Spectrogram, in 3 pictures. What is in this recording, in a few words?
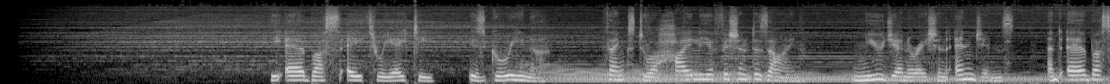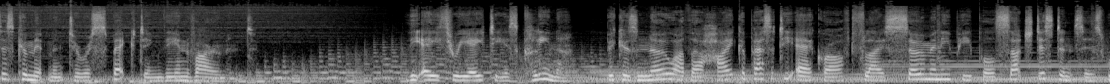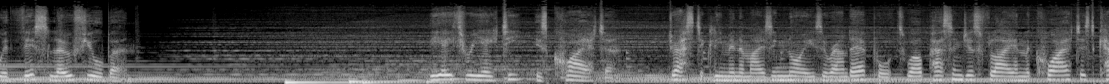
Commercial British; Airbus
